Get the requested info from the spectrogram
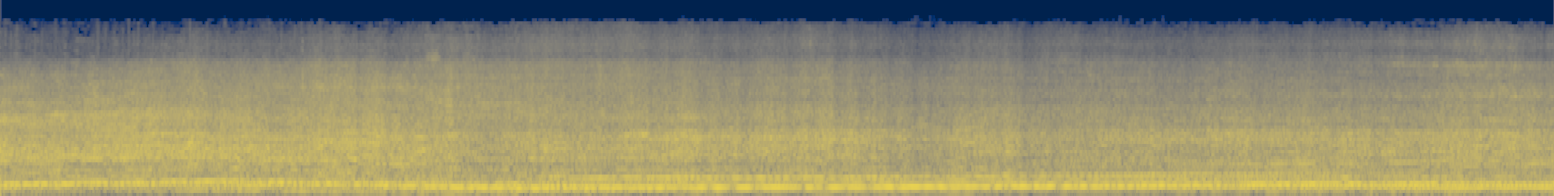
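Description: A pack of banger-racing saloon cars running hard together, a loud, steady mix of several engine notes that drift up and down in pitch as the cars race past.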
